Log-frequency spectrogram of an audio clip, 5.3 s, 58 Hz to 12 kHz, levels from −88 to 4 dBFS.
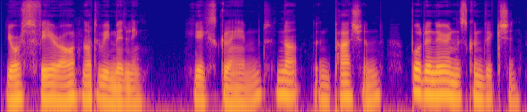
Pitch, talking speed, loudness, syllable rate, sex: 110 Hz, 180 wpm, -19 LUFS, 5.6 syllables/s, male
